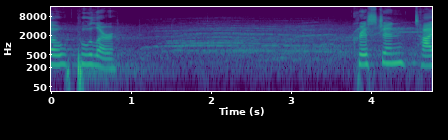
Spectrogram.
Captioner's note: audience cheering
